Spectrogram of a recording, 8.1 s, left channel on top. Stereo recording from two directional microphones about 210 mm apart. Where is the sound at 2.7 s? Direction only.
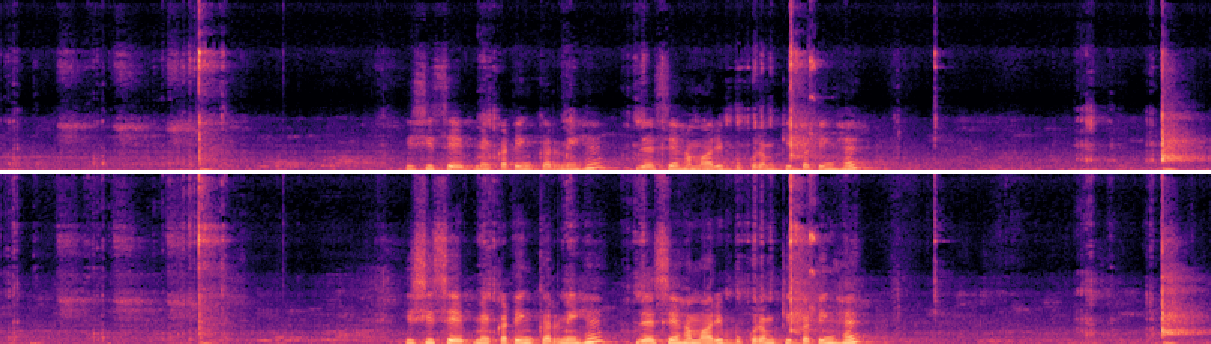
25° right (ahead or behind).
